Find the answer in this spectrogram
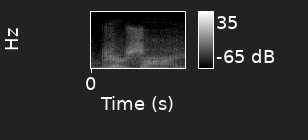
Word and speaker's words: Persei: Zeta Persei. How they pronounce that, not per se.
